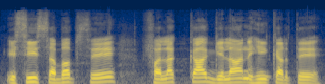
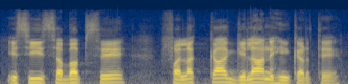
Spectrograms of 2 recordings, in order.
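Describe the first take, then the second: No difference in how they are said.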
